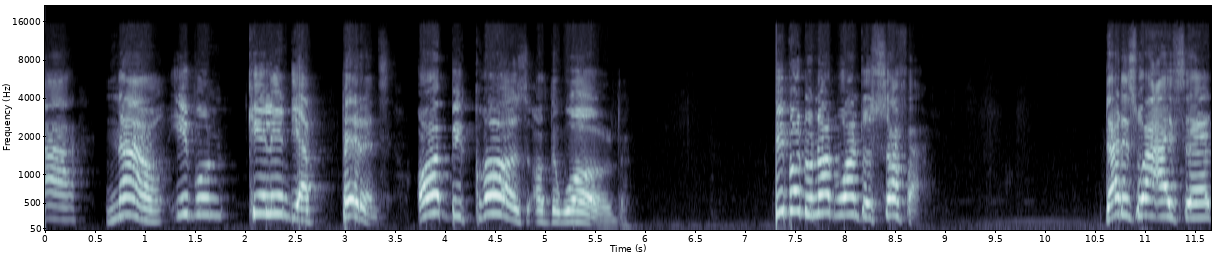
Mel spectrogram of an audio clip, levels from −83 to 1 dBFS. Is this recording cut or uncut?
uncut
